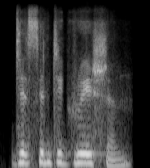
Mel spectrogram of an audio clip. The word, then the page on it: disintegration: Indian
